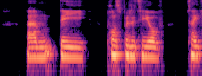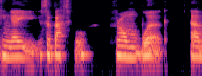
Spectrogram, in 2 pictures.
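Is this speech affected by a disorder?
Yes: cerebral palsy; from birth.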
